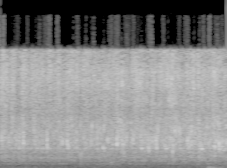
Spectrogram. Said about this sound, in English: Kind of like just searing it for a little bit. I'm going to let it cook on each side.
